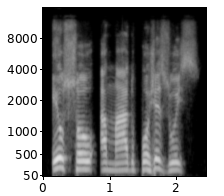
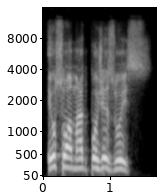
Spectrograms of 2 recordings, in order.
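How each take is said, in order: First: Slow, deliberate affirmation, each word placed; slow declaration. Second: Louder, pressing on sou; emphatic declaration. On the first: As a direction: declare it calmly as a creed. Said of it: "E eu tenho algumas sugestões aqui". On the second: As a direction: proclaim it with conviction. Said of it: "eu preciso lembrar". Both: Shown as a demonstration.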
